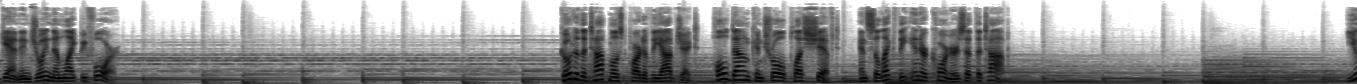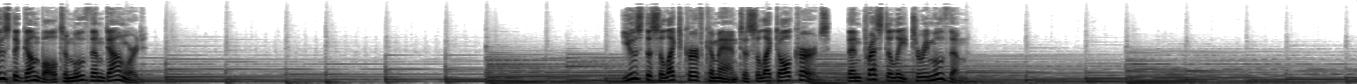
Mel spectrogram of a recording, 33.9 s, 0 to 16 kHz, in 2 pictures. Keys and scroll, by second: 25.7-27.7 typing, 28.1 Return, 28.9 Delete.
